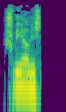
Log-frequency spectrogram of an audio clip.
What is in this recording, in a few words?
"schwerlich", German; adjectives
